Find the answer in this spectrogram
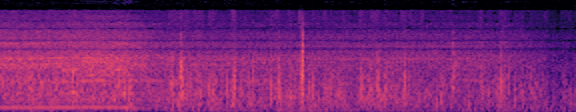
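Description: Suzuki Jimny's four-cylinder engine running at steady revs, easing off about a second and a half in. Wind noise and scattered knocks from driving over desert sand follow.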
